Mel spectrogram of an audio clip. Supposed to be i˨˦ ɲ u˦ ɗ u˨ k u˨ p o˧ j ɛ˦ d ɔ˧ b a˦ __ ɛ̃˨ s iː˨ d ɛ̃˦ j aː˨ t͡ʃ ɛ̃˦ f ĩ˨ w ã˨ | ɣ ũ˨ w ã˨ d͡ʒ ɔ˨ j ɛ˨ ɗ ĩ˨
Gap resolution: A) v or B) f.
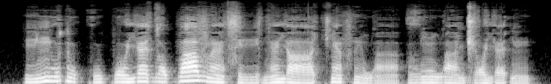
A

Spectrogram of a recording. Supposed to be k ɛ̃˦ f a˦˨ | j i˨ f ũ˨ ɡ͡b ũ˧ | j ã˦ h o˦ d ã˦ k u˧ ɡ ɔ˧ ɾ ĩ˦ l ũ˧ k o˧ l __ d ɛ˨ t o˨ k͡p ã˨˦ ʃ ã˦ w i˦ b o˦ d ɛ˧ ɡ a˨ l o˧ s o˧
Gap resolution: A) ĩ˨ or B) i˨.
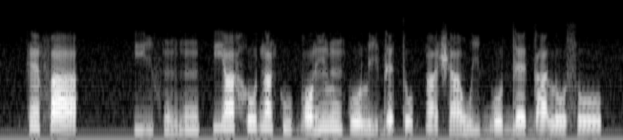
B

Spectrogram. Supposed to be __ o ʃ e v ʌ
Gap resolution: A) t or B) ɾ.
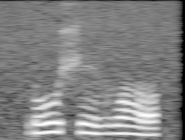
B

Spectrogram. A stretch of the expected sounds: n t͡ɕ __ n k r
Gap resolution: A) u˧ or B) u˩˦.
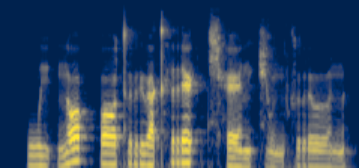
B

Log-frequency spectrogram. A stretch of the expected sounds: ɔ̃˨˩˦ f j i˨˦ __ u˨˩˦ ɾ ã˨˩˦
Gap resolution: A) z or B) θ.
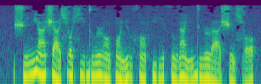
B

